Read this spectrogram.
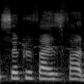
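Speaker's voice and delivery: plain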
